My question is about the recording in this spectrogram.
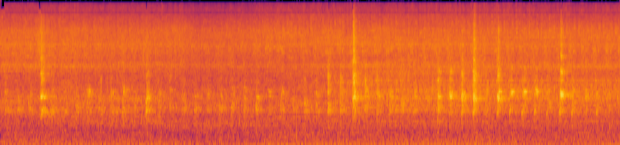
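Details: Jeep Grand Cherokee engine: irregular sharp ticks and knocks, roughly three a second, over a soft steady idle; engine knock, cause unknown.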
